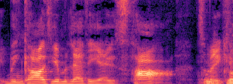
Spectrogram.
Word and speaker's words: Wingardium Leviosa: It's pronounced Wingardium Leviosa.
